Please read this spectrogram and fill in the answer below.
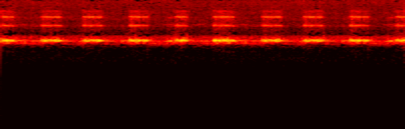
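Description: Cricket chirping, used as a comic 'crickets' sound effect: a steady run of short, high, evenly spaced chirps, a little over two a second.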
